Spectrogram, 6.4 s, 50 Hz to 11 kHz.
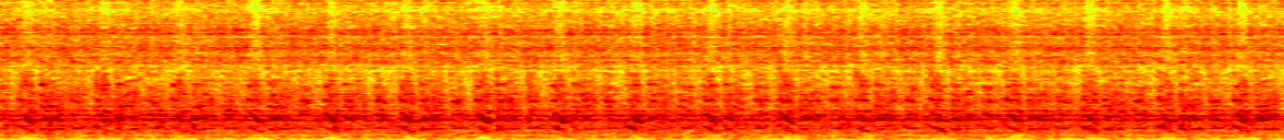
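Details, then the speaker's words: Fire-damaged Kawasaki Bayou 300 ATV single, valves adjusted, choke open, no-start: quick even starter churn with little compression drag; dry compression test reads about 60–65 psi, low compression. "i've just gone back to the compression test remember was coming in somewhere around 60."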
